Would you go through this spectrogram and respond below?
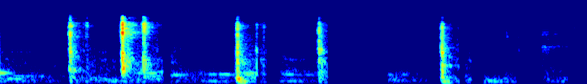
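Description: Keys clack on a computer keyboard in short, irregular bursts of separate clicks with quiet gaps between them, close and alone.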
